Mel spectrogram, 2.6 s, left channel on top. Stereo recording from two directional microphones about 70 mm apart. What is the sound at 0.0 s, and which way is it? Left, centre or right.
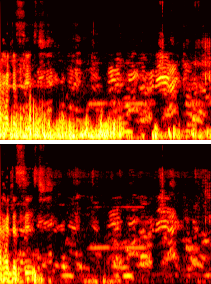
Speech, right.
